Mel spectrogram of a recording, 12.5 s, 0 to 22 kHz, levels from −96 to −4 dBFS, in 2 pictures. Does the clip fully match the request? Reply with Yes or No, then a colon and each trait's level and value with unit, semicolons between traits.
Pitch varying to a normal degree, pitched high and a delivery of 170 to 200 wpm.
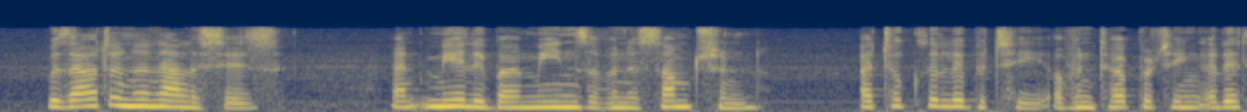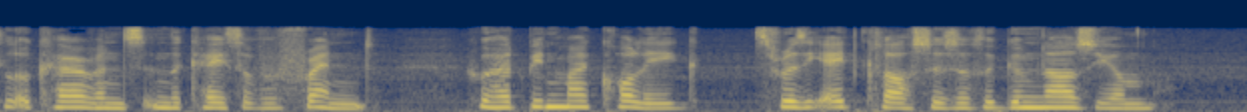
Yes: average, 3.0 semitones; high, 195 Hz; average, 180 wpm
